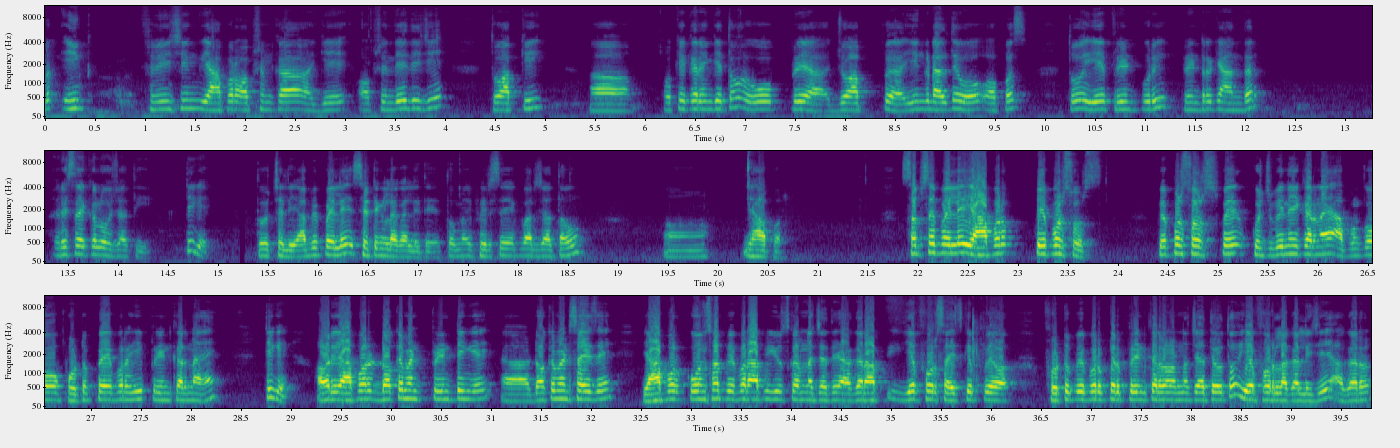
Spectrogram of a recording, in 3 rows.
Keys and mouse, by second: 17.4 right click, 18.5 click, 26.5 click, 32.0 click.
